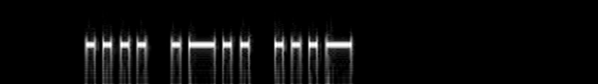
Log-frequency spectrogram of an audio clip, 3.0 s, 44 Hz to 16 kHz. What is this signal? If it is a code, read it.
Morse code, heard as a keyed tone, about 28 wpm, 700 Hz. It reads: HLV
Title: USA Call Sign Postfixes - 3 Letters 28wpm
